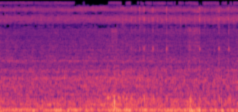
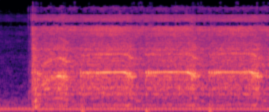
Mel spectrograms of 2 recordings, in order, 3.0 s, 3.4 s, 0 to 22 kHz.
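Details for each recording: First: 2003 Mitsubishi Montero Limited; the previous owner was told the timing belt had snapped. A rough, uneven idle with a loping shake, sounding like a misfire. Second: 2003 Mitsubishi Montero compression test while cranking without firing. The starter whirs with slow, even compression beats; readings are about 140, 145, 155, 160, 160 and 150: normal, even compression.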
